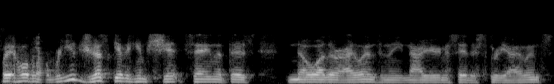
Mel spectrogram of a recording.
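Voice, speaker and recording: A man co-hosting a podcast, chiming in with quick interjections and laughing along. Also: fairly low pitch, steady tone. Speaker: podcast co-host. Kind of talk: casual chat. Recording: tinny phone-like line.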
